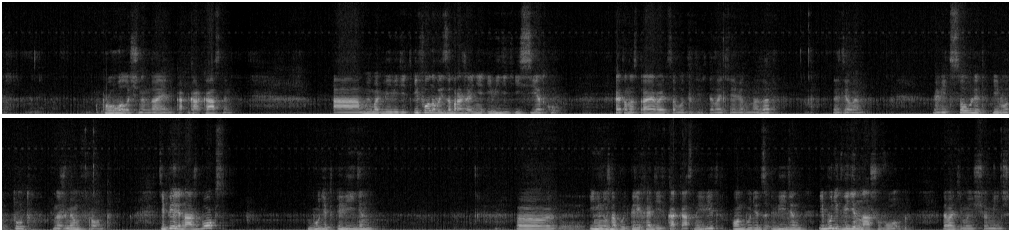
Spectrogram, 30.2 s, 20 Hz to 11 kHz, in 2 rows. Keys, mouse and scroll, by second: 10.5 z, 16.0-18.0 drag, 17.2 middle click, 17.6-19.5 middle drag, 20.5-22.4 middle drag, 29.7-30.2 drag.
